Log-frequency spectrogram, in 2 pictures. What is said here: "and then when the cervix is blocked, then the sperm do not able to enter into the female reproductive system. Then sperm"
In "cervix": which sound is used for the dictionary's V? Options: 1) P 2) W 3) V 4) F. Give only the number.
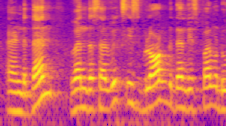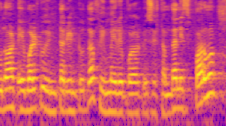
3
